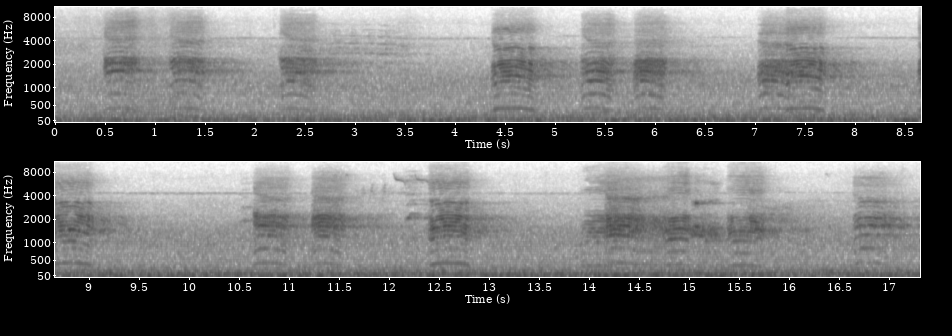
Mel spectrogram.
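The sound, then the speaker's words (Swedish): Many rooks caw harshly and repeatedly from their nests in the treetops, overlapping calls from several birds at once in a busy nesting colony of about eleven nests, with a steady low rumble of wind or traffic underneath and no talking. “Råkor häckar gärna så här i kolonier.”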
